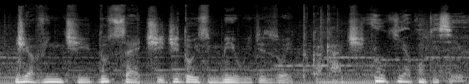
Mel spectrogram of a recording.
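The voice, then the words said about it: Mysterious, suspenseful voice. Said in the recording (Portuguese): “fazer voz de mistério”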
